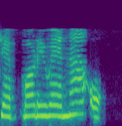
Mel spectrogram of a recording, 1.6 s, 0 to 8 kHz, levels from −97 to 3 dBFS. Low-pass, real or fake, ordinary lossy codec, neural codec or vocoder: 7.2 kHz; real; AAC, 16 kbps; none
